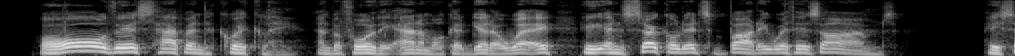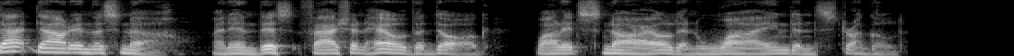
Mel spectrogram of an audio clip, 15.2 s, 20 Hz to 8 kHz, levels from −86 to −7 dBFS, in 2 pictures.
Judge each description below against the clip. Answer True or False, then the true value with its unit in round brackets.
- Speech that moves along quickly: False (150 wpm)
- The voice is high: False (130 Hz)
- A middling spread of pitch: True (4.5 semitones)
